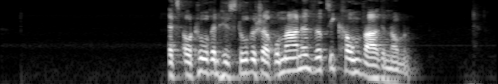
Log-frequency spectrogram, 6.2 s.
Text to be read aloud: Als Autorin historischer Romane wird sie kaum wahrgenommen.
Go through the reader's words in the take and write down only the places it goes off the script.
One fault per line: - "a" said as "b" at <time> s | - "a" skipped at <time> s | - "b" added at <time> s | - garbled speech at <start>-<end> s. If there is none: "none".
none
